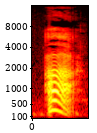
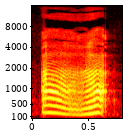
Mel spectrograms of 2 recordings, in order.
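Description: First: The pitch falls sharply from high to low. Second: The pitch dips down and then rises. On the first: "Yang keempat adalah dari kiri atas ke kanan bawah ya" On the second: "yang ketiga kan tanda centang tuh"

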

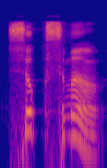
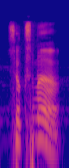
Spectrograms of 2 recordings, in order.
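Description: First: It is said slowly. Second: It is said at natural speed.

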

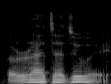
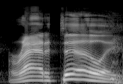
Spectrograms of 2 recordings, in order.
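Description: First: It is said with a French accent. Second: It is said with an American accent.

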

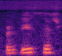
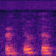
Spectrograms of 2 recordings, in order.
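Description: First: The second vowel is an 'i' sound. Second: The second vowel is a 'u' sound. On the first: "repetía varias veces seguidas perdices" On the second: "acababa por pronunciar la palabra perduces"

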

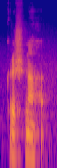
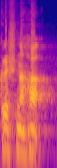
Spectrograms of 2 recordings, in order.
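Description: First: The final breathy 'ha' is cut short. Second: The final 'ha' is a full syllable. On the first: The speaker calls it right. "The correct way of pronunciation is Krishnaha ... So you stop it there" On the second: The speaker calls it wrong. "It's not Krishnaha, that is H-A"

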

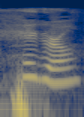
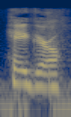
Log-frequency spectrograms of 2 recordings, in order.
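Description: First: It sounds friendly and nice. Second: It sounds off-putting and unwelcome.

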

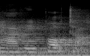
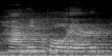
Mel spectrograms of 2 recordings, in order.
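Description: First: It is said in a British accent. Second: It is said in an American accent.

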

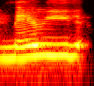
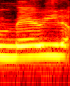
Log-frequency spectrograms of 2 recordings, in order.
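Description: First: It sounds interested and intrigued. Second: It sounds resigned and let down.

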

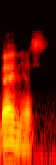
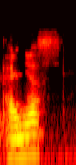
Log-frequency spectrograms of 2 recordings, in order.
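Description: First: The name begins with a B sound. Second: The name begins with a P sound. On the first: This is the form used by speakers who cannot say P. "can't pronounce the P, so it became Banyas" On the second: This is the original form of the name. "So it's really Panyas"

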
